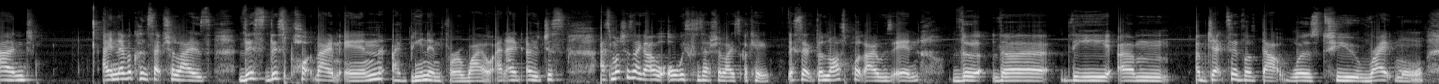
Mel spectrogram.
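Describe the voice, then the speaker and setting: A woman with a medium pitch speaks with ordinary pitch variation and very even loudness over noticeable background noise. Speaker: vlogger. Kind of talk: casual personal vlog monologue. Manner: fast; hesitant, many fillers.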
